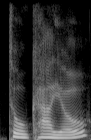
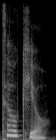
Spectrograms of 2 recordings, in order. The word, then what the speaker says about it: Tokyo: Another thing is that the letter Y is pronounced Y, like in Tokyo or Kyoto. You don't say Tokayo or Kyoto, for example, right? You say Tokyo.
